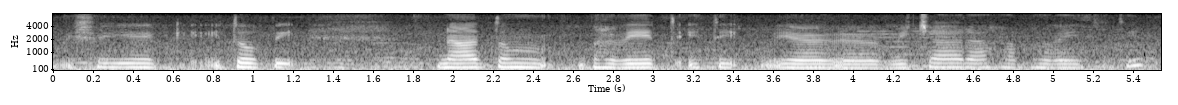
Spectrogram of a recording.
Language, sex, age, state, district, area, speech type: Sanskrit, female, 45-60, Karnataka, Dharwad, urban, spontaneous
